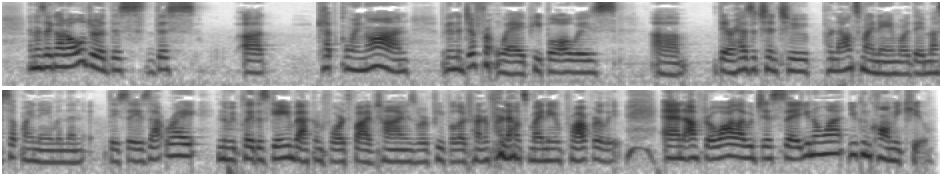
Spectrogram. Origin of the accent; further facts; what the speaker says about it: New York City, New York, United States; it's not only regarding my traditional Indian parents and being in an Indian household, but also growing up in the Bronx, which is, has its own very urban culture.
